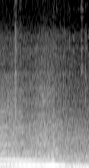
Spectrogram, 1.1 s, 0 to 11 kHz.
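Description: A 1998 Acura Integra Type R engine pulls hard under acceleration, a loud, steady mechanical drone that rises and then eases off near the end, heard close from inside the car.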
